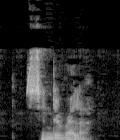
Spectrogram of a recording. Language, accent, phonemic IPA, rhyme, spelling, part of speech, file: English, Southern England, /ˌsɪndəˈɹɛlə/, -ɛlə, Cinderella, proper noun / noun, LL-Q1860 (eng)-Cinderella.wav
- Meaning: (proper noun) 1. A popular fairy tale embodying a classic folk tale myth-element of unjust oppression and triumphant reward 2. The main character in this story, a mistreated and impoverished girl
